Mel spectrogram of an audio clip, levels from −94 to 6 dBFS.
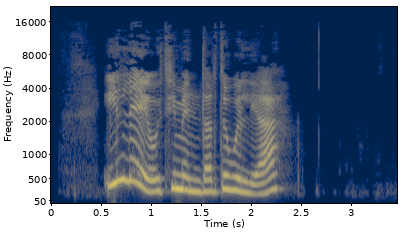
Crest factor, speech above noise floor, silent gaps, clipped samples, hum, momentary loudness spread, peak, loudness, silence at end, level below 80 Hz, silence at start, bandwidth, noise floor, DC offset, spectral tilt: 14 dB; 53 dB; none; under 0.1%; none; 6 LU; -8 dBFS; -20 LUFS; 1.15 s; -76 dBFS; 0.55 s; 13 kHz; -72 dBFS; under 0.1%; -4 dB/octave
